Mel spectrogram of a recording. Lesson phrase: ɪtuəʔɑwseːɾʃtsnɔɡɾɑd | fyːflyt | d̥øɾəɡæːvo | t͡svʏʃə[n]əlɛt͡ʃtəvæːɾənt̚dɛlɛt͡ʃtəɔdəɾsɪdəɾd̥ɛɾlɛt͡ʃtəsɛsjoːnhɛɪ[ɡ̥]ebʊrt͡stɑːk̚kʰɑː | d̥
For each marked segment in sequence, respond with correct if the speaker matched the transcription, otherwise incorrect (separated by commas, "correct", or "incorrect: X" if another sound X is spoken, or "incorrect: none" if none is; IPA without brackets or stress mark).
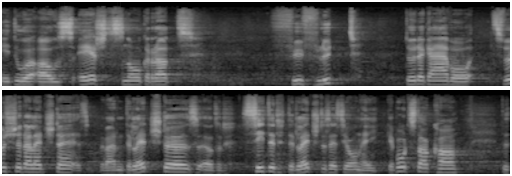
incorrect: d, correct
